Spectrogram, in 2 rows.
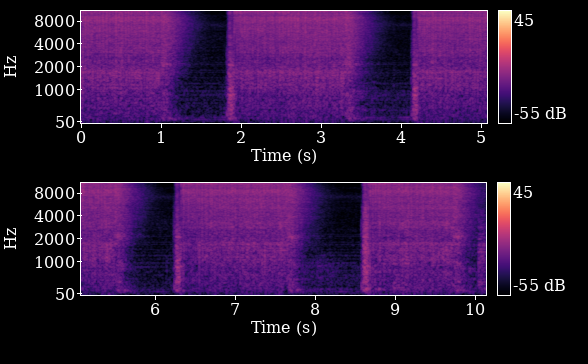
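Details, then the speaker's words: MIG stitch welding a lid onto a fuel tank along a 48-inch seam, pulsing half to 3/4 inch at a time. Crackling arc hiss comes in roughly two-second bursts, with the metal starting to pop as the heat expands it. This is normal. "so you can hear the metal on the ch starting to pop a little bit as I'm welding"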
